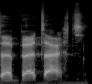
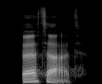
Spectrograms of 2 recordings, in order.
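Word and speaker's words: Buytaert: Last name is even more difficult. It's Bertaert. – Bertaert.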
